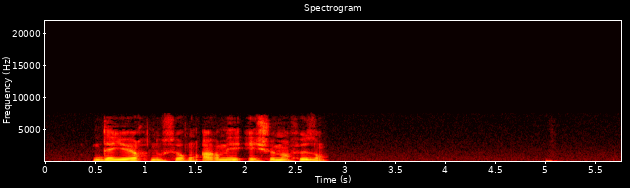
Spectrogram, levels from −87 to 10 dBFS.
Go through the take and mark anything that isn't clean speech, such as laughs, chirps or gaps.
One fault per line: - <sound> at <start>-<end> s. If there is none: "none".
none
